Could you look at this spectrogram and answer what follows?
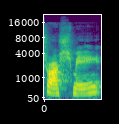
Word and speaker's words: Rashmi: bit about me uh my name is rashmi and it's if it's hard to pronounce it just rush me so simple as that and i my company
